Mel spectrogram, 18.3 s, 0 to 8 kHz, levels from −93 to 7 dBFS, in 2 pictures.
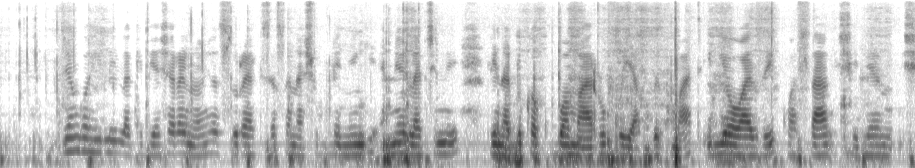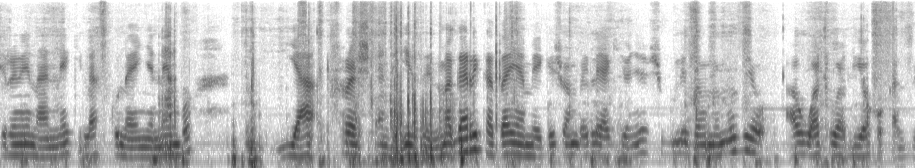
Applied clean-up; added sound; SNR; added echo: none; none; none; none.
